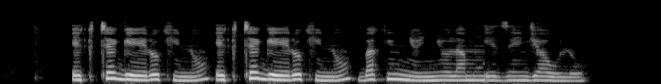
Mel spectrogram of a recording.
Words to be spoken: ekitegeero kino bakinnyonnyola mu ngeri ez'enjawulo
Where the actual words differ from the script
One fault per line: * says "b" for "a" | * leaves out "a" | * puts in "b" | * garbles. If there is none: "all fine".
* puts in "ekitegeero kino"
* leaves out "ngeri"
